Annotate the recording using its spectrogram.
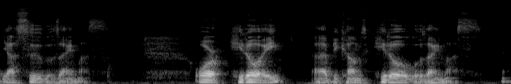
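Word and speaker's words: やすうございます: If you make the super polite form, it becomes yasu gozaimasu. Right? Not yasui gozaimasu, but yasu gozaimasu.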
